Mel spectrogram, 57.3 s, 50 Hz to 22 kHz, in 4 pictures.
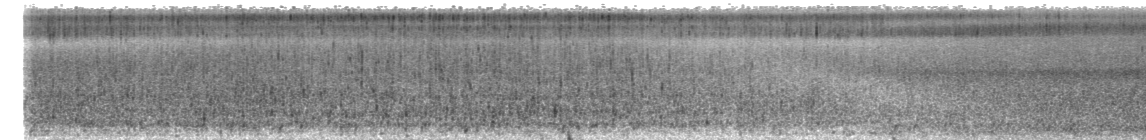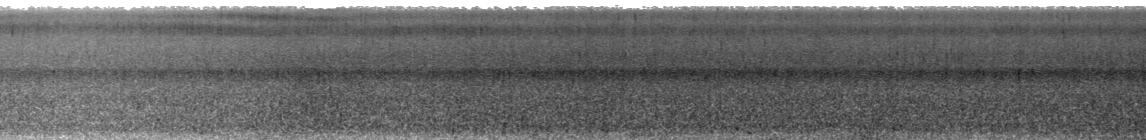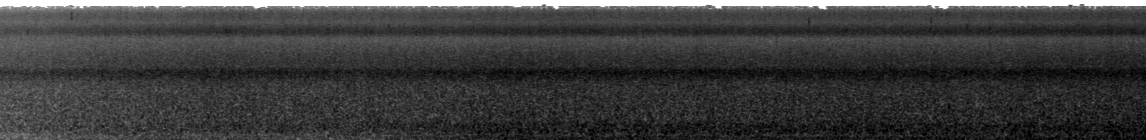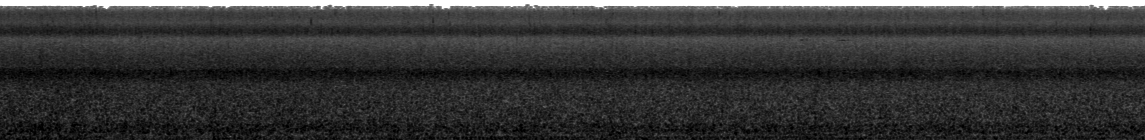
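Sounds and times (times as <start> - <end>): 
calm river swelling into a flood: 11.6 - 57.2.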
